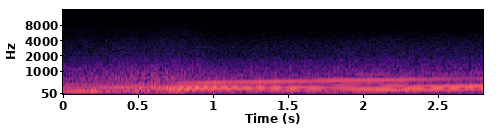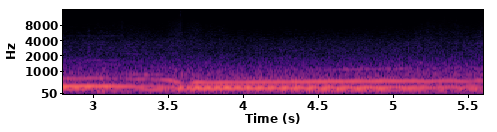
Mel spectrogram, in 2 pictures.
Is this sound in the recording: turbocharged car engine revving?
yes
